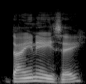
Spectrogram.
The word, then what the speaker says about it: Dainese: You've danced around that, but you work for a company, Dainese. Yeah. Just wanted to say it again. You're saying it right.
